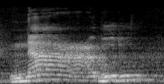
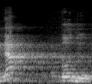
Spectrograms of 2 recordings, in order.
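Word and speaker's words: نَعْبُدُ: So instead of saying Na'budu, they say Na'budu, Na'budu. That means it's become a Hamza, okay?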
